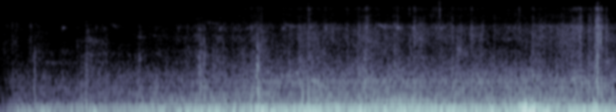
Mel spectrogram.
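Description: Footsteps moving along a dirt woodland trail, with dry leaves and twigs crackling irregularly underfoot over a low rumble. The sound fades in over the first two seconds, and there is a louder low thump about five seconds in.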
